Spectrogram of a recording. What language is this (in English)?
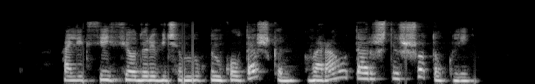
Mari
